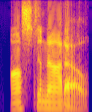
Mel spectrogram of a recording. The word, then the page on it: ostinato: American English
